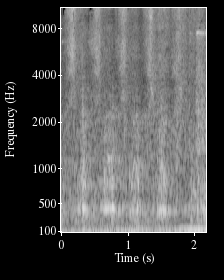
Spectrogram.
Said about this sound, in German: Ich hoffe, das ist jetzt nicht laut. Ich muss mal eben das Rollo runter machen.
